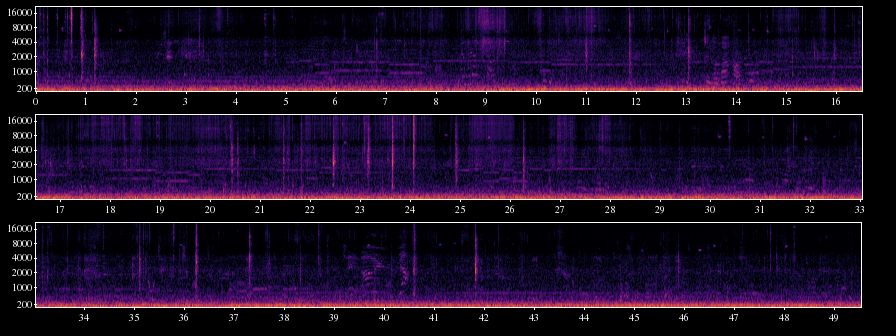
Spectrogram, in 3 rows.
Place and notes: Hongqiao Airport, Shanghai - Inside the plane
Inside the plane, Aircraft interior voice broadcast message, Binaural recording, Zoom H6+ Soundman OKM II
